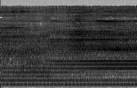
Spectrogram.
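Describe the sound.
A helicopter drone hovers in automatic stationary mode, giving off a steady, fairly faint mechanical whine and rotor hum. The droning tone holds an even pitch throughout, with no voices.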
